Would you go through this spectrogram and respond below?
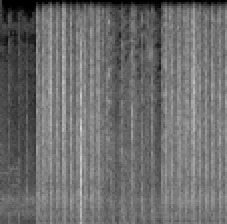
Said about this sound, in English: It looks insane with all those rounds shooting out.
